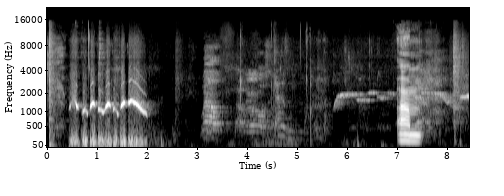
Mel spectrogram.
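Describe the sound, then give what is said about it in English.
A person whistles a short, wavering family whistle call of several rising and falling notes, followed by voice-like sounds and a later steady, higher whistled tone, fairly loud. “I am curious the origination of our family whistle.”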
